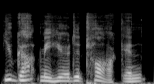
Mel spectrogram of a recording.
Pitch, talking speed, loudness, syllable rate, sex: 160 Hz, 275 wpm, -19 LUFS, 5.7 syllables/s, male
